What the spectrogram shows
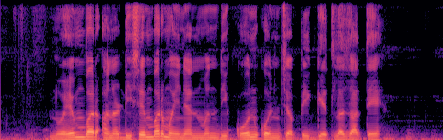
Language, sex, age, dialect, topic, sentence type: Marathi, male, 18-24, Varhadi, agriculture, question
